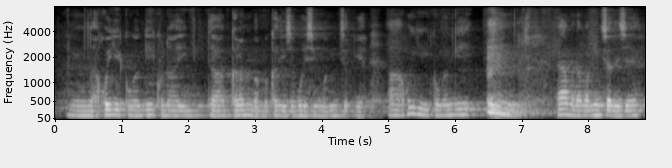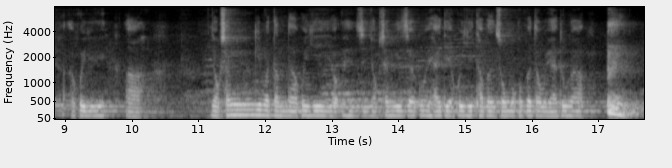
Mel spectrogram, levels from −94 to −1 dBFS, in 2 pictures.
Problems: background conversations at intervals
